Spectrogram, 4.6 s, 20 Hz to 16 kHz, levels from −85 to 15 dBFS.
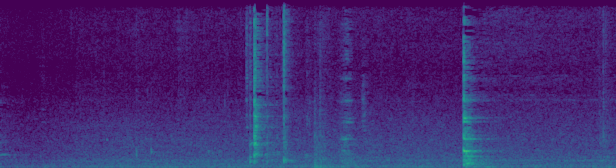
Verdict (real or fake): real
